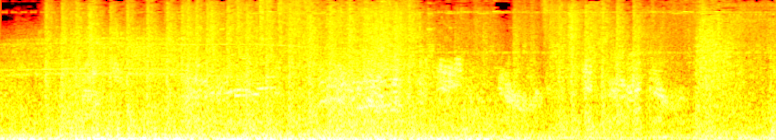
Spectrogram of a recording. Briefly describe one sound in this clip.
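Explosions boom with crackling bursts.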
